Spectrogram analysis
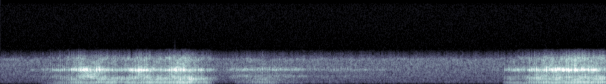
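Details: Person caught snoring during sleep: loud, rough, rattling snores on breathing in, with quiet gaps between them.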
